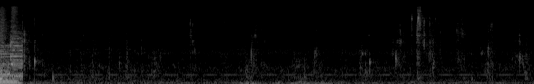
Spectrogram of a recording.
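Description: Close-up chewing of crispy Nashville hot fried chicken: scattered soft crunches of the fried skin and mouth sounds, with the loudest crunches about four seconds in.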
